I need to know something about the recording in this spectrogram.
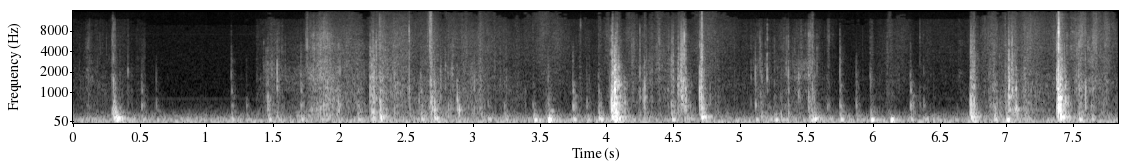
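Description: Books knock softly as they are handled.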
